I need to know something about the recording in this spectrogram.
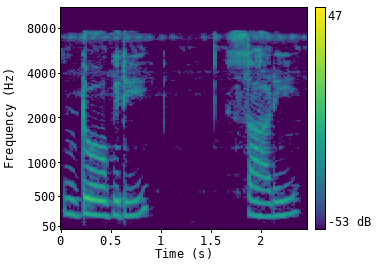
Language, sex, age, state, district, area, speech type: Dogri, female, 18-30, Jammu and Kashmir, Reasi, rural, spontaneous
